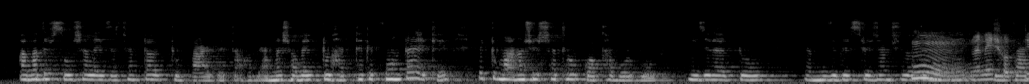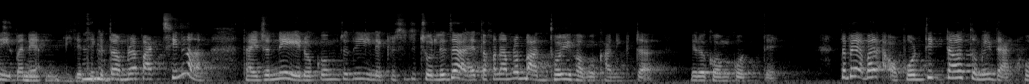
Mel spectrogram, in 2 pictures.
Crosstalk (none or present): present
